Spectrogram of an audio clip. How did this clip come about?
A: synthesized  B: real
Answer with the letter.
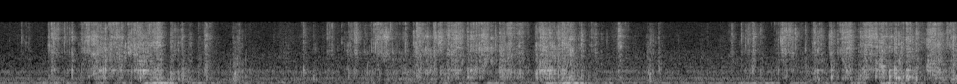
B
